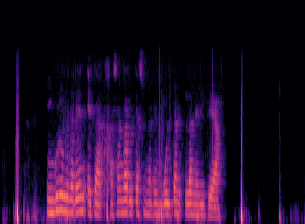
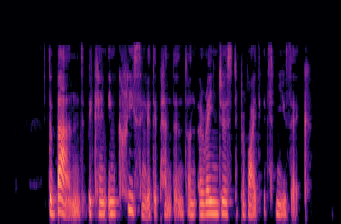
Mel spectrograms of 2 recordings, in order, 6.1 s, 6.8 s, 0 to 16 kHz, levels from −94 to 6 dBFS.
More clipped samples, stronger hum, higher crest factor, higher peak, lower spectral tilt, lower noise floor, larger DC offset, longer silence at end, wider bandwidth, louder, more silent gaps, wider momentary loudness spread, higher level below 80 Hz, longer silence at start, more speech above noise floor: neither; neither; about the same, 26 dB vs 22 dB; about the same, -2 dBFS vs -2 dBFS; first, -10.5 dB/octave vs -6.5 dB/octave; second, -54 dBFS vs -88 dBFS; neither; second, 0.5 s vs 0.65 s; second, 6.4 kHz vs 7.8 kHz; second, -29 LUFS vs -24 LUFS; first, 4.60-4.65 s, 5.25-5.49 s vs none; second, 8 LU vs 14 LU; first, -52 dBFS vs -72 dBFS; second, 0.3 s vs 1 s; second, 26 dB vs 64 dB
